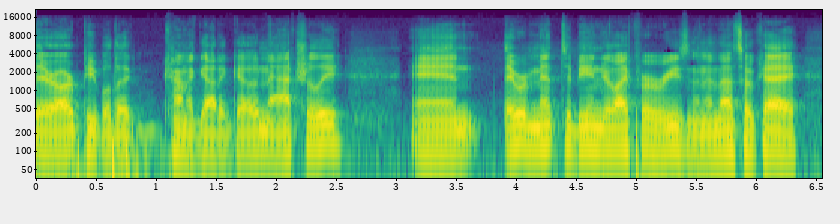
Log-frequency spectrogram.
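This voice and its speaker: A plain, everyday voice at a moderate pace, with fairly even intonation. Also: man, very clean recording, silent background. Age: 30s. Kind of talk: casual chat. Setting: podcast.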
